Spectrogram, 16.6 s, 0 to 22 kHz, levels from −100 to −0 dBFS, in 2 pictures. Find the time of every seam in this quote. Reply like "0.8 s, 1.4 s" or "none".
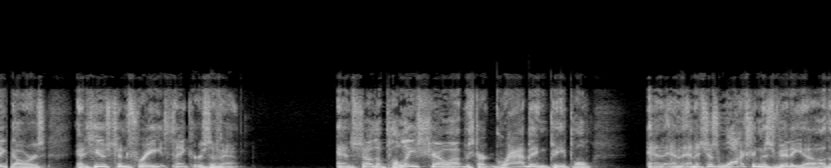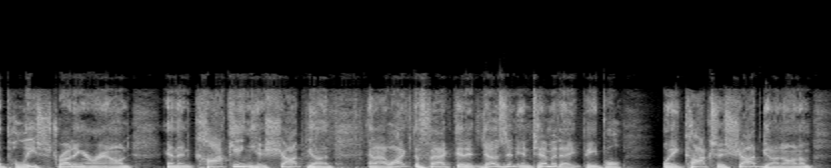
14.6 s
